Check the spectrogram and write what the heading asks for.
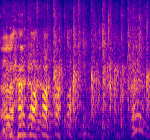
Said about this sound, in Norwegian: Imponerende. Applaus for Erik Huseklepp.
